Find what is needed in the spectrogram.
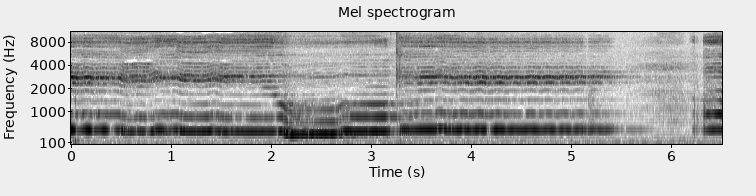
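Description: A woman singing a slow folk melody alone and unaccompanied into a microphone, holding long notes. The melody steps down about two seconds in and back up a second later, and the phrase fades out near the end.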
